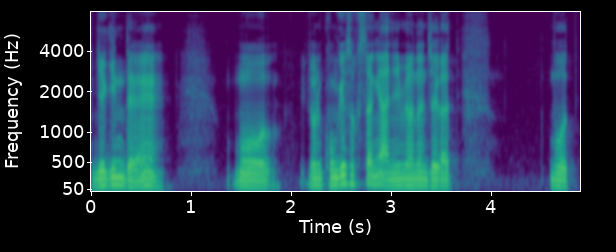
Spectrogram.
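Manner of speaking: normal talking voice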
